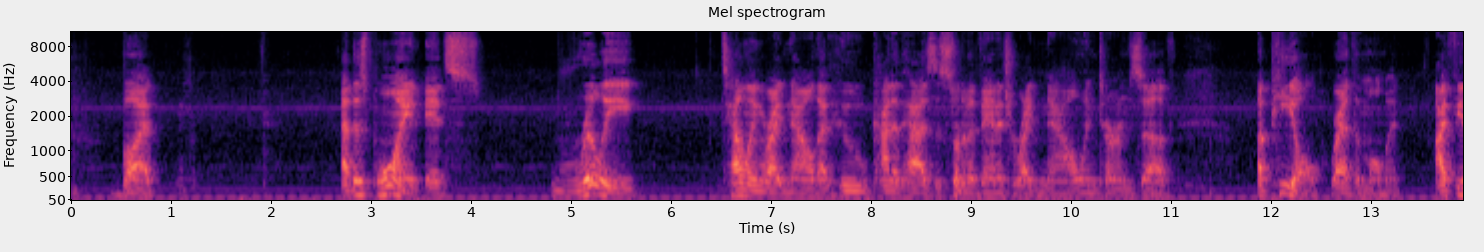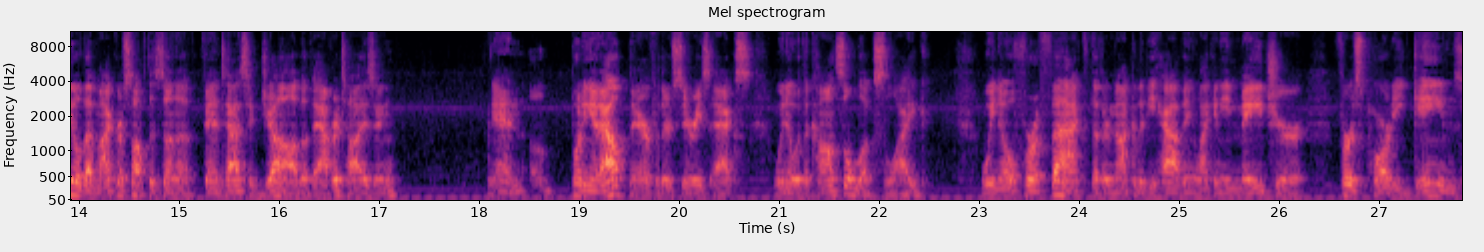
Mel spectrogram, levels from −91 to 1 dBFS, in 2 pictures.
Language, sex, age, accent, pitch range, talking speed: English, male, 30-49, American, 95-110 Hz, 155 wpm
